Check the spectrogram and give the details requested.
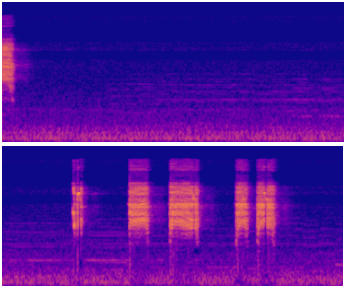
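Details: Black francolins in Pakistan in a calling competition, giving harsh, grating, high-pitched bursts: one brief note, a pause, then a quick ragged phrase of about five rasping syllables.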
